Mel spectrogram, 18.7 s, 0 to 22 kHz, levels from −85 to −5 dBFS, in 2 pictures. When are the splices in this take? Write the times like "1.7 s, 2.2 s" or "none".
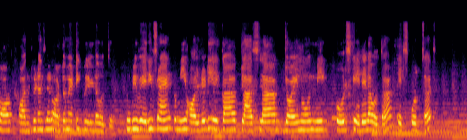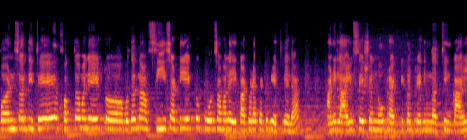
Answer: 2.5 s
